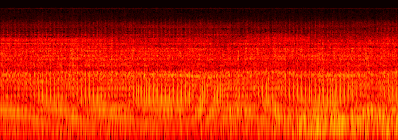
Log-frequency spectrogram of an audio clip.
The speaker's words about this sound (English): That night, they take another sample with the drill attached to Tom's truck.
